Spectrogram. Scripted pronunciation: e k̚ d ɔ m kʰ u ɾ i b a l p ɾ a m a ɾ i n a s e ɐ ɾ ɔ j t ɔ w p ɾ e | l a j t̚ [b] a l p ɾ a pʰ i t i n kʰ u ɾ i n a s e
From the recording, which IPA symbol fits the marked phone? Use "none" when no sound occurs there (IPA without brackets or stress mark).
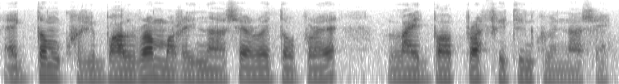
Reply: b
